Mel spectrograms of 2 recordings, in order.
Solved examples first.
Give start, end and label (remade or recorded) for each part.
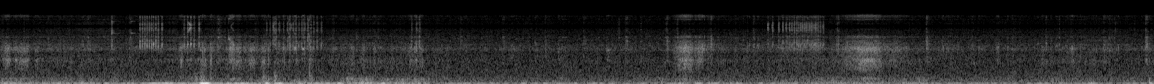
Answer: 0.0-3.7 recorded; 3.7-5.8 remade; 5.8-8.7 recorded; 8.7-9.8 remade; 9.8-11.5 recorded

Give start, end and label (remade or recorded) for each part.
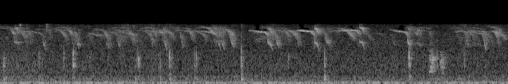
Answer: 0.0-2.2 recorded; 2.2-4.3 remade; 4.3-5.1 recorded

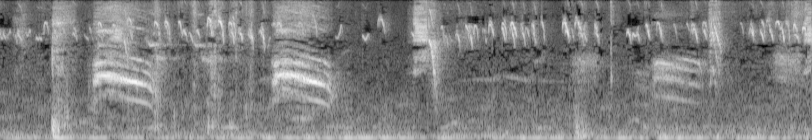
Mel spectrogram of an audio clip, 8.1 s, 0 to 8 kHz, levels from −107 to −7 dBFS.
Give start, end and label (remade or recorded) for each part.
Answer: 0.0-8.1 recorded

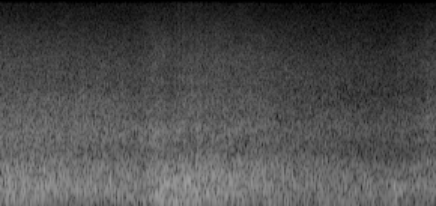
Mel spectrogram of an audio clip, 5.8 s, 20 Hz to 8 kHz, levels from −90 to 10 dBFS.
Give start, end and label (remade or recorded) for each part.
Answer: 0.0-0.8 recorded; 0.8-4.3 remade; 4.3-4.8 recorded; 4.8-5.8 remade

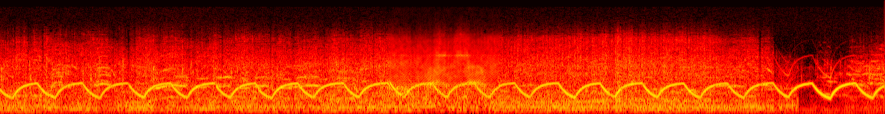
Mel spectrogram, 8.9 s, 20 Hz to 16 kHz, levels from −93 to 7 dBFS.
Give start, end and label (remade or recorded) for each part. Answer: 0.0-3.9 recorded; 3.9-5.0 remade; 5.0-8.9 recorded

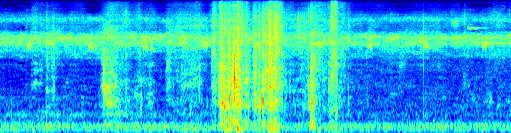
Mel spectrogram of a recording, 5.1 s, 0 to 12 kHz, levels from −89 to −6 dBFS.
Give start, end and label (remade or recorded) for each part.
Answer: 0.0-0.4 recorded; 0.4-2.4 remade; 2.4-2.9 recorded; 2.9-4.6 remade; 4.6-5.1 recorded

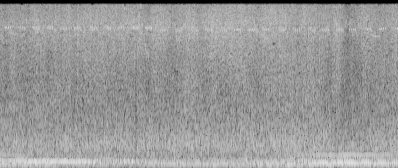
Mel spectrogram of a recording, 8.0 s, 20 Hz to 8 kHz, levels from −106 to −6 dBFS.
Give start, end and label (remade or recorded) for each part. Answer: 0.0-0.5 recorded; 0.5-4.6 remade; 4.6-5.5 recorded; 5.5-6.9 remade; 6.9-8.0 recorded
